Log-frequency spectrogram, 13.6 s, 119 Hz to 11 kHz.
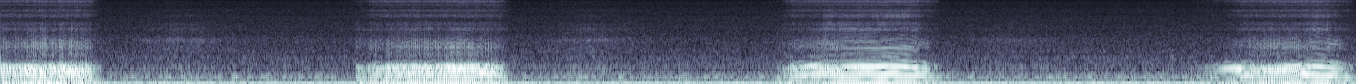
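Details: Snore audio: four loud, rattling snores about every four seconds, roughly 15 breaths a minute, over a steady low hum; snoring.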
